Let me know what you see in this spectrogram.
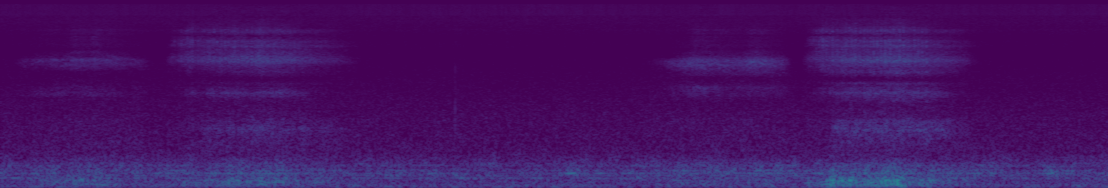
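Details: Golden retriever snoring while asleep: quiet, regular snores with a soft rattle on the breath in and a whistle on the breath out, in a quiet room.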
